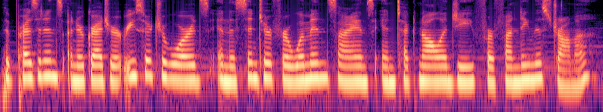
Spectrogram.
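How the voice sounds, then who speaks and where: A woman's voice: mid-range voice, fairly even intonation, a little fast, faint music behind. A woman reading scripted radio drama credits as an announcer. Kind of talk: scripted narration.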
